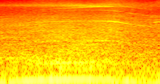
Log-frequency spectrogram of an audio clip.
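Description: Road-vehicle noise with heavy wind rumble on the microphone, and a thin whine that rises, peaks about a second in, then falls away.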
